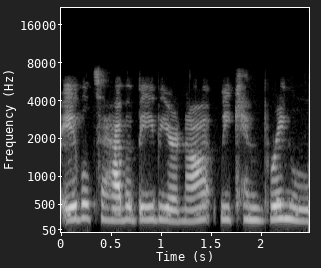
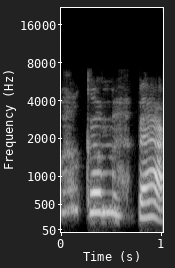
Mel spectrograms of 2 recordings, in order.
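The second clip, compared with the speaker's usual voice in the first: high voice breaking and cracking; 8 semitones higher, 4 dB louder than usual. Opening part two of a birth story video, welcoming viewers back: voice cracking. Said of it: "my voice just cracked there".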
